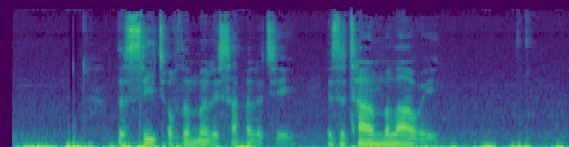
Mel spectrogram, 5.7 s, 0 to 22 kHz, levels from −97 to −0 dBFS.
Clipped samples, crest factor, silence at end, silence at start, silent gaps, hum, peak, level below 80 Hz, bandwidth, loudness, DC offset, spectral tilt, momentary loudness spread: under 0.1%; 18 dB; 0 s; 0.15 s; none; none; -4 dBFS; -30 dBFS; 15.5 kHz; -25 LUFS; under 0.1%; -4.5 dB/octave; 21 LU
